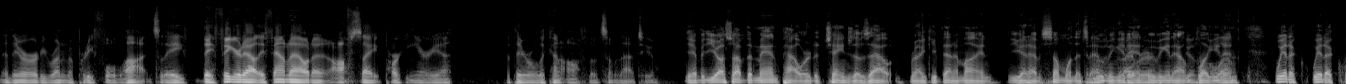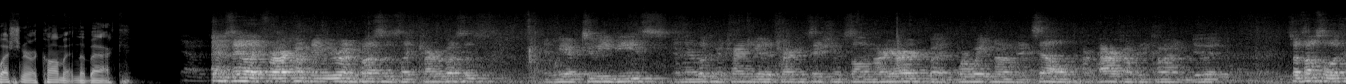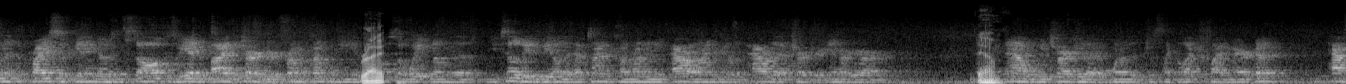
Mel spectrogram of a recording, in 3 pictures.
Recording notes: Live from RTA Connect 2022. From the RTA conference in Mesa, AZ.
